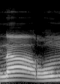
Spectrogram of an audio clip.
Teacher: तो यहाँ पर आप देखें कि नारुम, रा को मोटा अदा करना है, मीम आगे मुशद्दद है, यहाँ पर हमने गुन्ना करना है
